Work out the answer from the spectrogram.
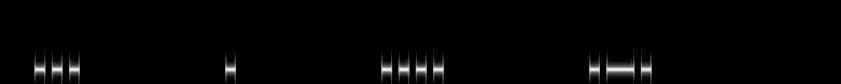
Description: Morse code, heard as a keyed tone, about 14 wpm, spaced as for 5 wpm, 700 Hz. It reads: SEHR
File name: Morsekurs / Witze / Witz 12 Mai 2020, 25 F70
